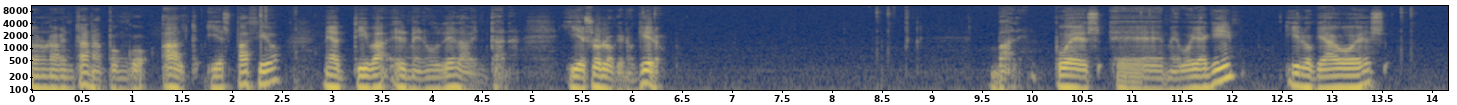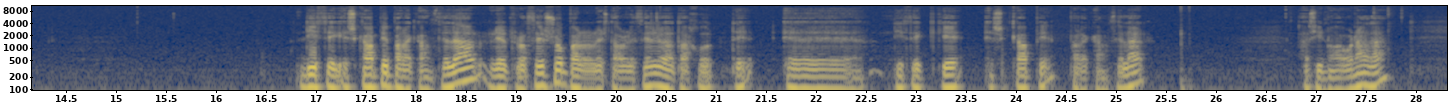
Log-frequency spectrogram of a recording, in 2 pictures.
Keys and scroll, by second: 2.4 alt+space, 25.6 Escape.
